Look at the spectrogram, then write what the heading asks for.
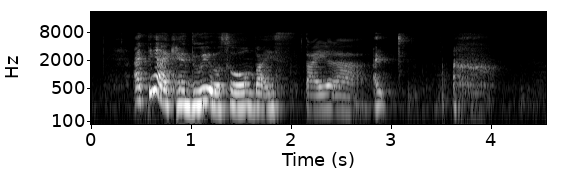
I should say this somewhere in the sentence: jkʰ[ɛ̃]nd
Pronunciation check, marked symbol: correct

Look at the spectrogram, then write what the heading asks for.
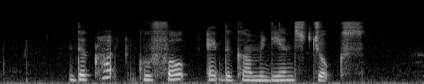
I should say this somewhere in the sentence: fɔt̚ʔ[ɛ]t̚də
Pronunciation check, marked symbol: correct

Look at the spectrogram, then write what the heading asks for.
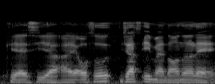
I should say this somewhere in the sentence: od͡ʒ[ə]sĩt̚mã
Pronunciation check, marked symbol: incorrect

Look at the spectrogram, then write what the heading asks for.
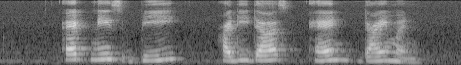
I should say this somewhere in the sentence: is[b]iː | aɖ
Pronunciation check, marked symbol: correct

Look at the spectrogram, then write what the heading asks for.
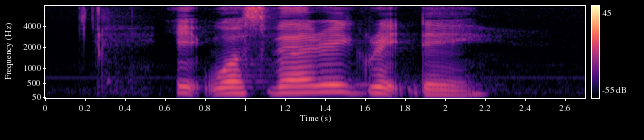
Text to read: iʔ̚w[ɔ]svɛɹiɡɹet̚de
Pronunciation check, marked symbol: correct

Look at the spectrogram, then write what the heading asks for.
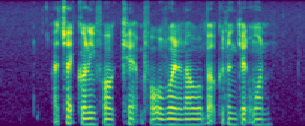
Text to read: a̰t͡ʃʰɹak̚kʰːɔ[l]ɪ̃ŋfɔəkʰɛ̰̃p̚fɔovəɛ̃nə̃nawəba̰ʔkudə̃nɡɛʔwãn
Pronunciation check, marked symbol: correct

